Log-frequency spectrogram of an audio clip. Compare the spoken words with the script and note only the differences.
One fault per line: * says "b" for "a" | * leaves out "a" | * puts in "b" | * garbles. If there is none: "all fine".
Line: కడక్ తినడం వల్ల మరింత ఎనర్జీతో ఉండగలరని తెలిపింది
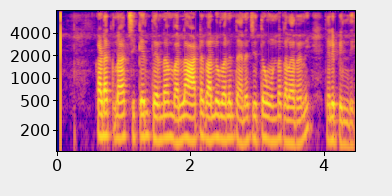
* puts in "నాథ్ చికెన్"
* puts in "ఆటగాళ్లు"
